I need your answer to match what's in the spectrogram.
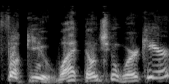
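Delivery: rude, high, swooping, brushing-off tone. Acting out a shop visit, playing the rude staff: imitating rude Supreme store staff. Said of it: "That's my impression of being in Supreme".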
